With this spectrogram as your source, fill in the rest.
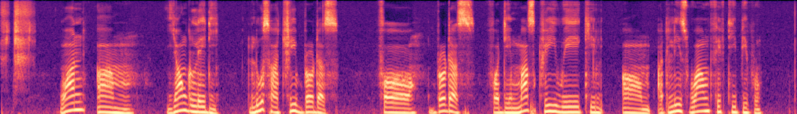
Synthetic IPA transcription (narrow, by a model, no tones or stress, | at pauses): wãnam | jʌ̃ŋɡledi | lushətʰɹibɹɔdəs | fɔ | bɹɔdəs | fɔdimastʰɹiwekʰil | matlistwãnfiftʰipipʰəl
